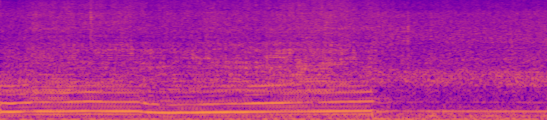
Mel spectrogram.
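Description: Toyota GR Supra's engine pulling at full throttle, its note climbing steadily, with a quick drop in pitch at an upshift about a second in. Near the end the note abruptly thins and flattens as the car cuts power and drops into limp mode.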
